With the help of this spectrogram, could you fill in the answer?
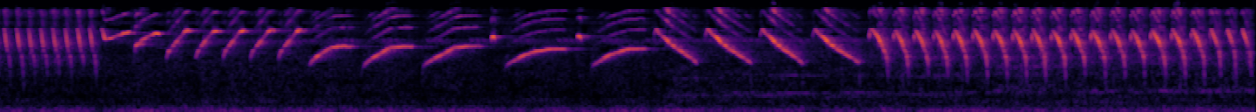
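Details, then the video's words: Belgian canary singing to encourage other canaries; opens with a fast high trill, then a series of rising whistled slurs, steep downward sweeps, and finishes in a long rapid even trill of repeated notes. "The Singing Canary Tempts All Canaries to Sing - Belgian Canary Singing"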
